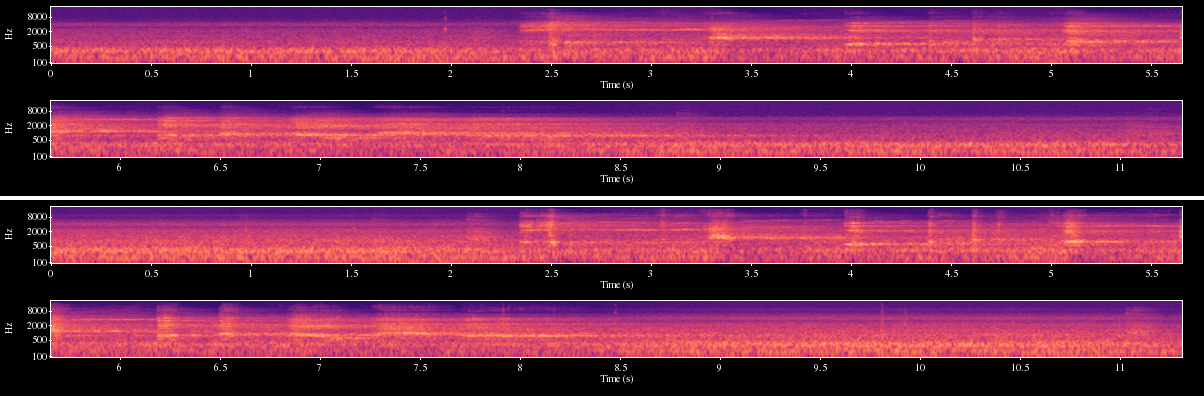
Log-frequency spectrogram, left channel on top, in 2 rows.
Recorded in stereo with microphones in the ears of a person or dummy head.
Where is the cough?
60° right (ahead or behind), 2.0 m.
